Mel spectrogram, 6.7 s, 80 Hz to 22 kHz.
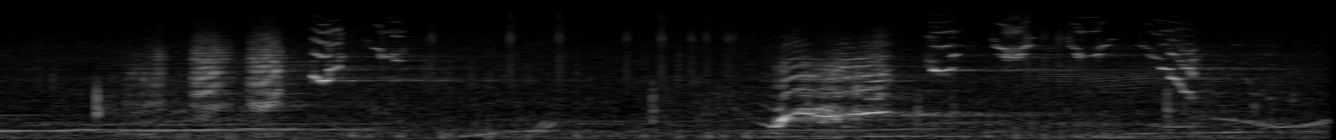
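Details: A male Hawaiian humpback whale, recorded by hydrophone singing near a boat, sings song theme 1, mixing low moans with rising, wavering cries and high squeaks.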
